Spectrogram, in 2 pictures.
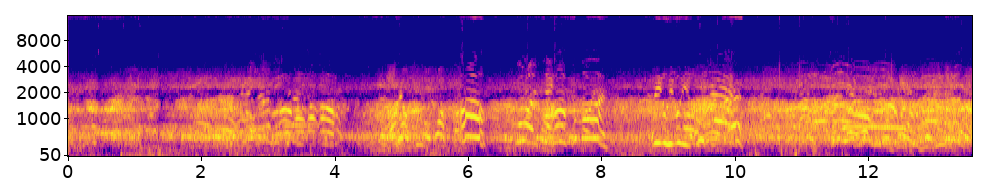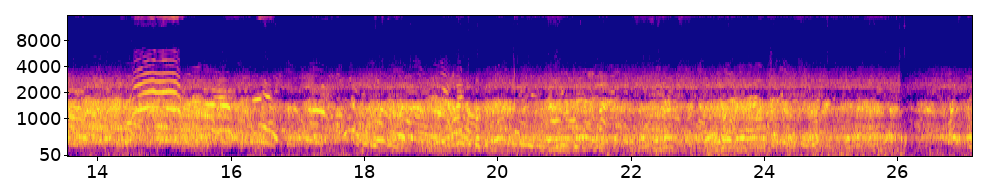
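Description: A large stadium crowd roars and cheers loudly all around.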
